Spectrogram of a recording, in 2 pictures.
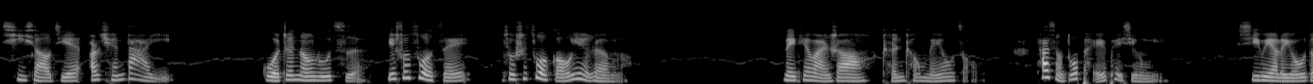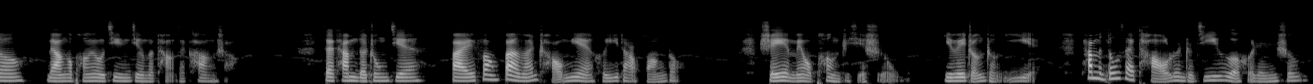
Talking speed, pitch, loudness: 225 characters per minute, 180 Hz, -26 LUFS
